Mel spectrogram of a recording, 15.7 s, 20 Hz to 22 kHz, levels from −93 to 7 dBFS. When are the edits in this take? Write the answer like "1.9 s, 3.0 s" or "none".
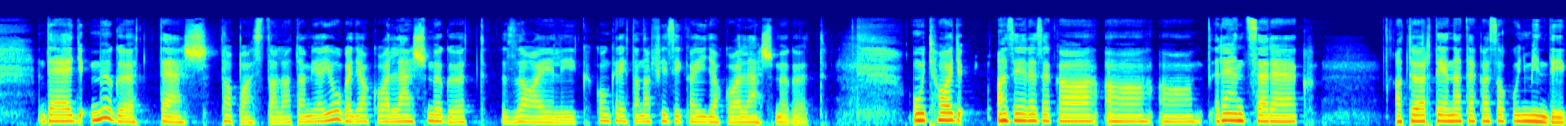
none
